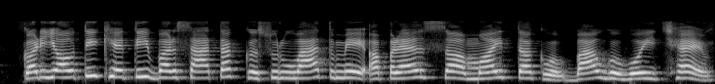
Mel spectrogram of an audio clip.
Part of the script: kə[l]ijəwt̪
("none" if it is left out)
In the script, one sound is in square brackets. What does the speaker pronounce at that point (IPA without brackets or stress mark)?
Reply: ɽ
